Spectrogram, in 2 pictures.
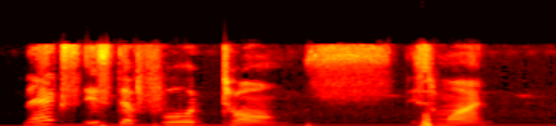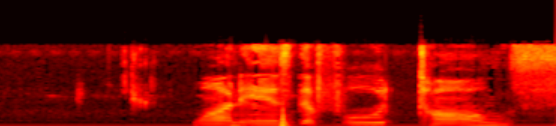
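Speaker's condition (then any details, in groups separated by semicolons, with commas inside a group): No condition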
